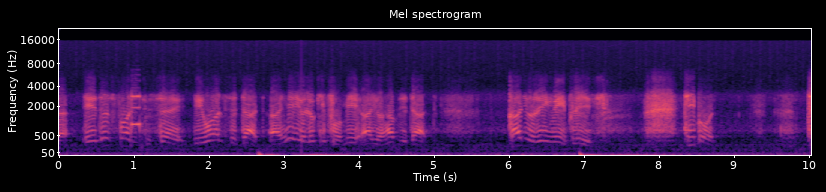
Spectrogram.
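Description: Speech heard over a telephone line, thin and narrow-sounding like a recorded answerphone message, with short pauses between phrases.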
